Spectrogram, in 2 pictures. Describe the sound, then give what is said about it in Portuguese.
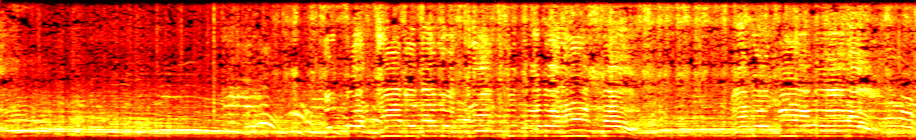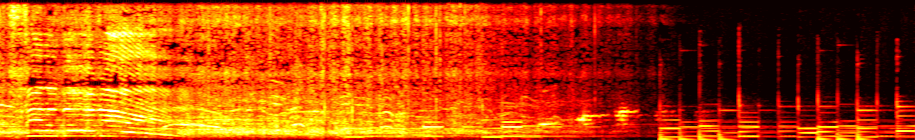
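A large crowd at a protest calling for Jair Bolsonaro's impeachment on Avenida Paulista, São Paulo, boos and jeers Ciro Gomes as he climbs onto a sound truck to speak, many voices shouting and whooping over one another. Near the end the din gives way to a few seconds of music. “As vaias e xingamentos contra Ciro foram condenadas por representantes da esquerda que pregam a união nesse momento em que o inimigo comum é Bolsonaro.”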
